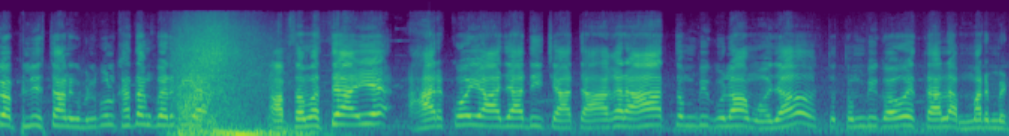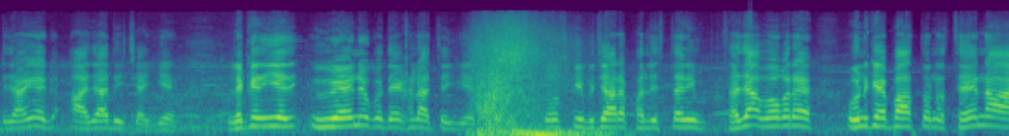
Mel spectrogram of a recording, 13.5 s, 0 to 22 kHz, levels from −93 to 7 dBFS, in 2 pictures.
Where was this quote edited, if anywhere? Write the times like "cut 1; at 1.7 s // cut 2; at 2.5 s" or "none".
cut 1; at 1.6 s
